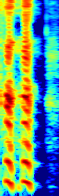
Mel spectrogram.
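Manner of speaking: sudden high burst of laughter; loud laugh. Real, not acted. Laughs at own folder.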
